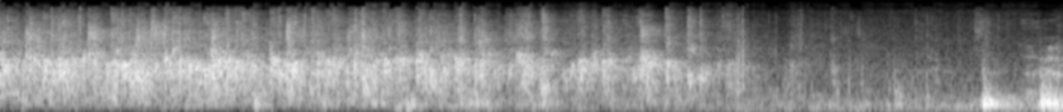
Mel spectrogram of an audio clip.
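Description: Applause from a pub audience welcoming Anthony Albanese to a Politics in the Pub event, sustained dense clapping for several seconds with a few louder claps near the end.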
